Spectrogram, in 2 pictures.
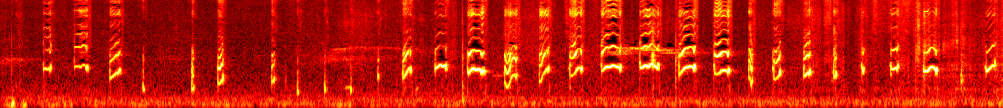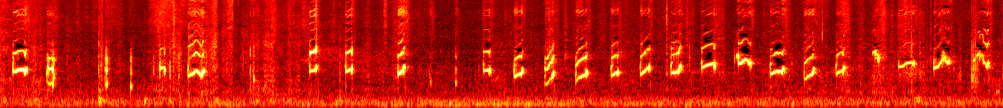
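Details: A litter of four newborn male field-type English Cocker Spaniel puppies gives rapid, high squeaky whimpers and yips, with several voices overlapping.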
